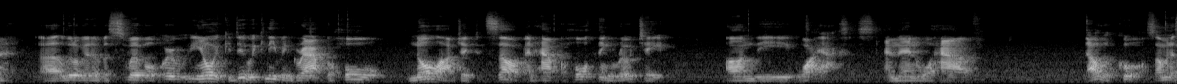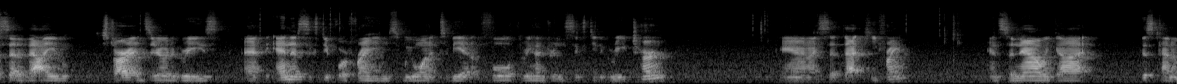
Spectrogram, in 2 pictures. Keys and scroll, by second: 7.7 ctrl+z, 16.2-17.5 typing.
